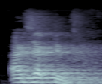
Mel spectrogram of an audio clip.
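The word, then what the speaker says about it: adjective: यहाँ पे देखिए, इसको जब हम पढ़ेंगे तो यहाँ पे डी को आप थोड़ा साइलेंट पढ़िएगा। क्या पढ़ेंगे? एडजेक्टिव, ठीक है ना। डी को आपको साइलेंट कर देना है।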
